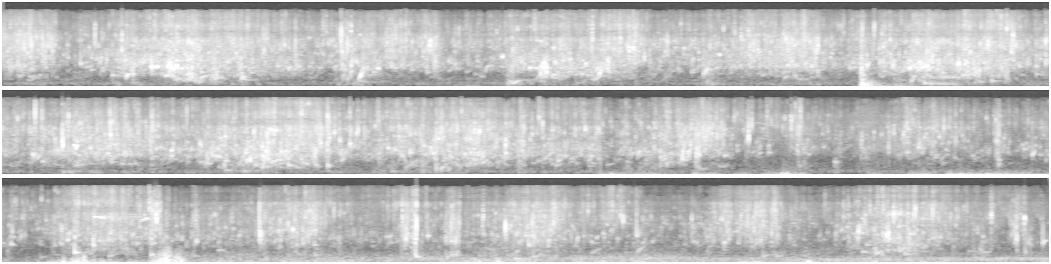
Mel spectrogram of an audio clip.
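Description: A paddle splashes and drips in the water with steady strokes.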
